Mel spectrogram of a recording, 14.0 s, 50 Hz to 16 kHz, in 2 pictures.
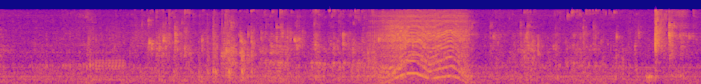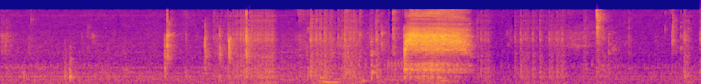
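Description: A person chugging a 12-ounce can of beer: gulping and swallowing, with scattered clicks from the aluminium can. About eleven seconds in comes a short, loud burst of noise lasting under a second.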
